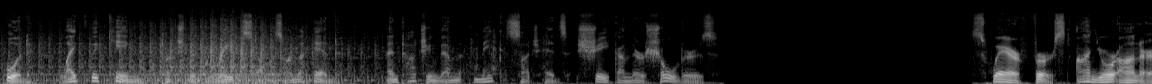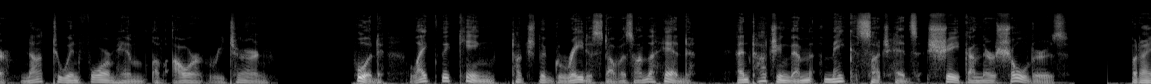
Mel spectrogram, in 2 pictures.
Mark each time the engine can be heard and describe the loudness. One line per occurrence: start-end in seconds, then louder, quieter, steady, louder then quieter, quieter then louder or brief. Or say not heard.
0.0-5.5 louder then quieter.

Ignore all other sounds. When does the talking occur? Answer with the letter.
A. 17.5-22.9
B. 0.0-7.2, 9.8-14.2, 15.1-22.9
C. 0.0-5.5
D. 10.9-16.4
B.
